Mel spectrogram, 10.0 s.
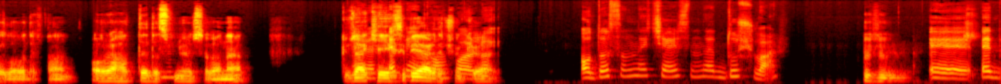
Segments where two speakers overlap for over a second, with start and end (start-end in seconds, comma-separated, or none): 3.5-4.9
